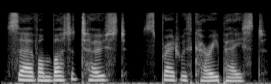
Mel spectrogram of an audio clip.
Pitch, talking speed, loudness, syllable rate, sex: 190 Hz, 175 wpm, -19 LUFS, 5.2 syllables/s, female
